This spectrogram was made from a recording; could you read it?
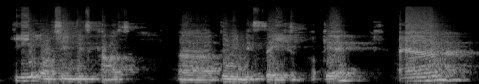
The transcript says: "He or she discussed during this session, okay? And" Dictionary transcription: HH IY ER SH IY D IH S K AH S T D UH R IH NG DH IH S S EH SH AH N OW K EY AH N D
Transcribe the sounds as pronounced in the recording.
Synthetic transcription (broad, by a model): HH IY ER SH IY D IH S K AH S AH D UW IH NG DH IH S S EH AH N OW K EY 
